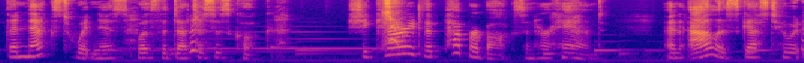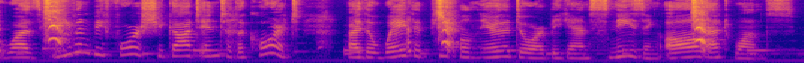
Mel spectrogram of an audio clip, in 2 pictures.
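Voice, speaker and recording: A woman's voice: mid-range voice, animated, normal speed. A woman reading scripted storybook narration as the narrator of an audio drama. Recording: music under the voice.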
